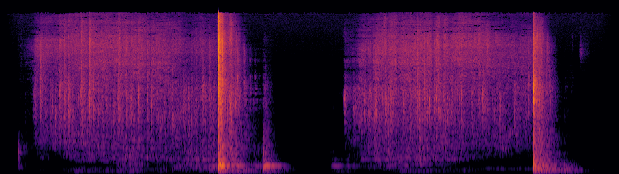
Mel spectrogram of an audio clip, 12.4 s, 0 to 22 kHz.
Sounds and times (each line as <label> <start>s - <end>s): Sliding a glass door 0.4s - 5.3s
Sliding a glass door 6.7s - 11.6s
